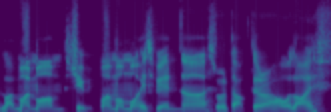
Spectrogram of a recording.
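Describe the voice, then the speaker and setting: A man with a British accent at a moderate pace, in a dry, close sound with no echo. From England. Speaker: marketing professional. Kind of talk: interview.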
